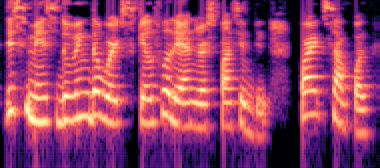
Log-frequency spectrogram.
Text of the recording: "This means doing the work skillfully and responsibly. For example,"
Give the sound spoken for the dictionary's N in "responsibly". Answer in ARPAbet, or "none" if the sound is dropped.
N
